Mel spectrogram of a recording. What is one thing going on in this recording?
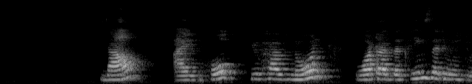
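A young woman speaks clearly and calmly close to a microphone.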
